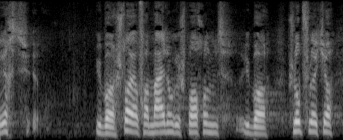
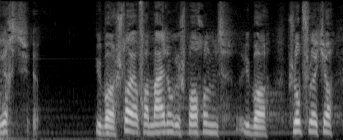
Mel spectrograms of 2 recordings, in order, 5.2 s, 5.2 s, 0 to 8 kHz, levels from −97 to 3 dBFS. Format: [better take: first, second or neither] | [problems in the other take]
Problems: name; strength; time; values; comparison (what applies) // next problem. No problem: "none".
first | noise reduction (neural separator model SepFormer DNS4)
